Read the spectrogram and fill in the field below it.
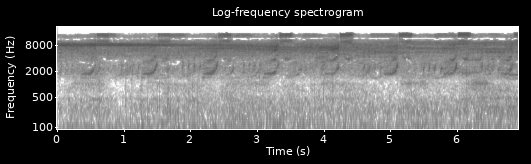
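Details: Tsukutsukuboshi cicadas sing on the afternoon of 23 August around 15:09 in Shikokuchuo, Japan, where they are the dominant singers. Short, hooked, chirping notes repeat about twice a second over a steady, high, hissing insect drone.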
